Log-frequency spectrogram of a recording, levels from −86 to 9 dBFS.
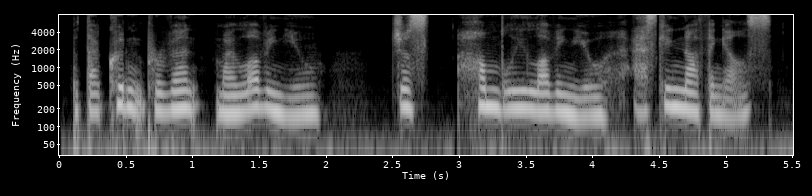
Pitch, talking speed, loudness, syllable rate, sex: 185 Hz, 140 wpm, -21 LUFS, 5.1 syllables/s, female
